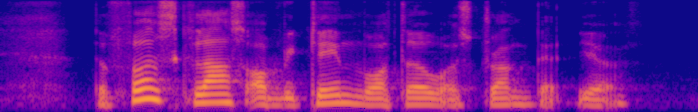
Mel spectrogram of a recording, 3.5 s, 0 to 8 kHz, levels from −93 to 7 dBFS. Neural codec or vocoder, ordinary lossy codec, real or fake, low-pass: codec, 16 kHz, 4 kbps, FunCodec, trained on LibriTTS, 50 frames a second; none; fake; none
